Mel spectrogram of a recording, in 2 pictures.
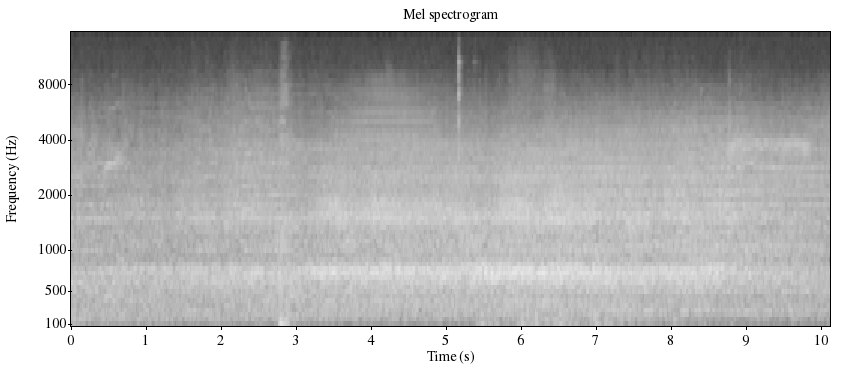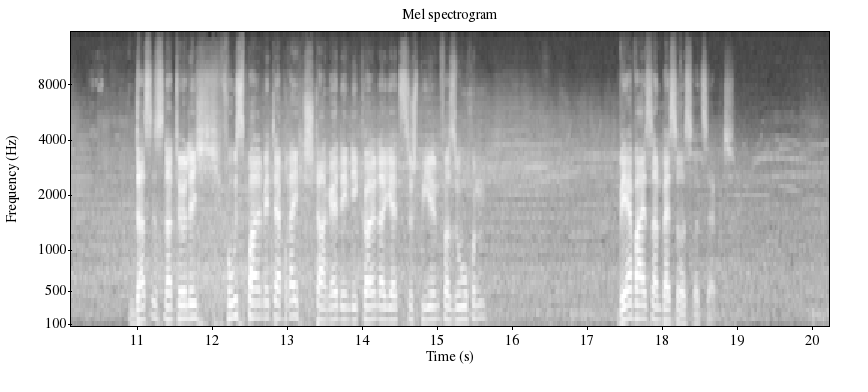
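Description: A large crowd murmurs and roars in an open stadium.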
